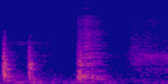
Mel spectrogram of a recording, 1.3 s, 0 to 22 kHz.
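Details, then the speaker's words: Subaru 5-speed manual buggy transaxle with a 4.86 2WD reverse ring and pinion. The ring gear is bolted in before backlash adjustment, and rocking the gears by hand gives sharp hollow clunks from excessive ring-and-pinion backlash. "I've got bolts through here and here, and you can hear the excessive backlash."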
